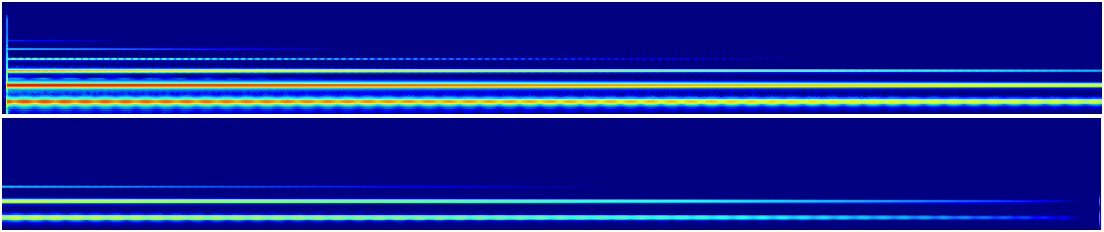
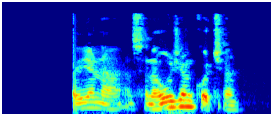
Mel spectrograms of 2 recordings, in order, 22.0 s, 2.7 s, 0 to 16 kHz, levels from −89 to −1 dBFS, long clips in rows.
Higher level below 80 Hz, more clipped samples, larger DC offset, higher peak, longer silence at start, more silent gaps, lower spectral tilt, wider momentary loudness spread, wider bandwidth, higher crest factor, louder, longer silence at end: second, -86 dBFS vs -64 dBFS; neither; neither; about the same, -6 dBFS vs -8 dBFS; second, 0.05 s vs 0.7 s; neither; about the same, -6.5 dB/octave vs -6.5 dB/octave; first, 25 LU vs 14 LU; second, 3.9 kHz vs 11.5 kHz; about the same, 16 dB vs 18 dB; first, -19 LUFS vs -25 LUFS; first, 7.4 s vs 0.35 s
